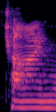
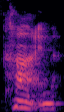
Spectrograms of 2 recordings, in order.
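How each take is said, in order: First: The word begins with a ch sound. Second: The word begins with a k sound. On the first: The speaker calls it wrong. "You hear people sometimes mispronounce it as chime, like a doorbell" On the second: The speaker calls it right. "The C H is pronounced like a K"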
